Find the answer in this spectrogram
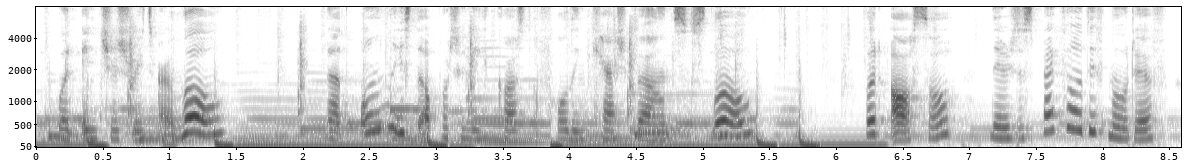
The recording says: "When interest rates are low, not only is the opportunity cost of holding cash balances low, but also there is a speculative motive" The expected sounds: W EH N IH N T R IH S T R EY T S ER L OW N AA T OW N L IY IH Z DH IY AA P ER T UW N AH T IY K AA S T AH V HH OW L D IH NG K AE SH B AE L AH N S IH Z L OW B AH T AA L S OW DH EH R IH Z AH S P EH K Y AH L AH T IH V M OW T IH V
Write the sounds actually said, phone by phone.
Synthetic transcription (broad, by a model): W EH N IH N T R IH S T R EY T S ER L OW N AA T OW N L IY IH Z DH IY AA P ER T UW N AH T IY K AA S T AH V HH OW L D IH NG K AE SH B AE L AH N S IH Z L OW B AH T AA L S OW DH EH R IH Z AH S P EH K Y AH L AH T IH V M OW T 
